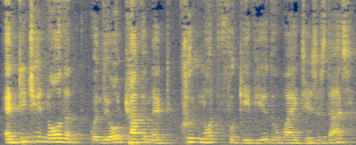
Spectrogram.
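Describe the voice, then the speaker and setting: A man preaching a sermon in a lively, conversational way, breaking off for quick asides to the room. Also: fairly high pitch, a little hiss or hum. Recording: roomy hall sound with faint ambience.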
